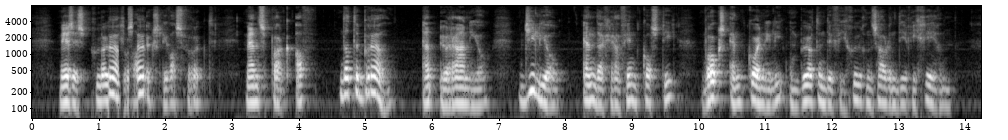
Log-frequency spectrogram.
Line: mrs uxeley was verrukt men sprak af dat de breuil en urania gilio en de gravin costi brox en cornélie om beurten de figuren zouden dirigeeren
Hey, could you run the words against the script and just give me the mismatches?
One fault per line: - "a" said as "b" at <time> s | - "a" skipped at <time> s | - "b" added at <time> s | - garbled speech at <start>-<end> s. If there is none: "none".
- garbled speech at 0.9-1.7 s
